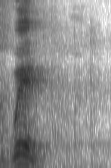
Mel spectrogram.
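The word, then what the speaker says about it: Nguyen: Gwen you know like American spelling Nugent but I mean it's pronounced wind um phone win and I look at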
